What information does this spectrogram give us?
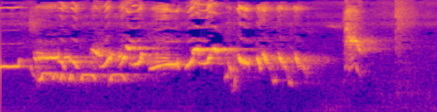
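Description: A White-rumped shama pours out a rich, rapid run of varied whistled and warbled notes for about two seconds, then gives two short, sharp notes.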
